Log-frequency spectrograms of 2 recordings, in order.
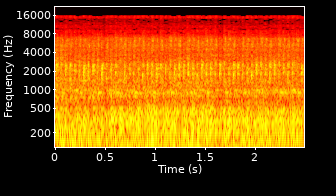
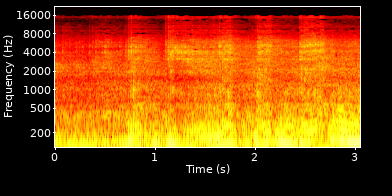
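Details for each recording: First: Mitsubishi L300 diesel with free-flow exhaust, mid-restoration, owner complaining of weak power: loud lumpy, unsteady idle with engine shaking; mechanic suspects the timing belt, and the injection pump was found badly worn inside; rotor head later upgraded to 12mm. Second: Mitsubishi L300 diesel after injection pump overhaul and 12mm rotor head upgrade: deep note climbs and falls evenly through quick blips, no knocks or misses; healthy engine revving cleanly.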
